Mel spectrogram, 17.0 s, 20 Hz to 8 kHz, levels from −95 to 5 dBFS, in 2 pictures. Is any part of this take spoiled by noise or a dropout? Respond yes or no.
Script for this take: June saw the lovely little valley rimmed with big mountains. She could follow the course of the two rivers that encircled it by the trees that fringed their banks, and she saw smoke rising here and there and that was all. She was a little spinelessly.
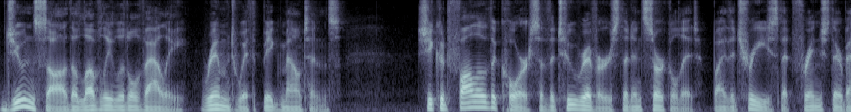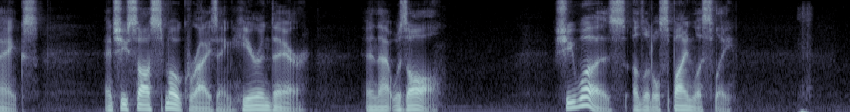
yes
